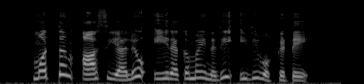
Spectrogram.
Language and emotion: Telugu, neutral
